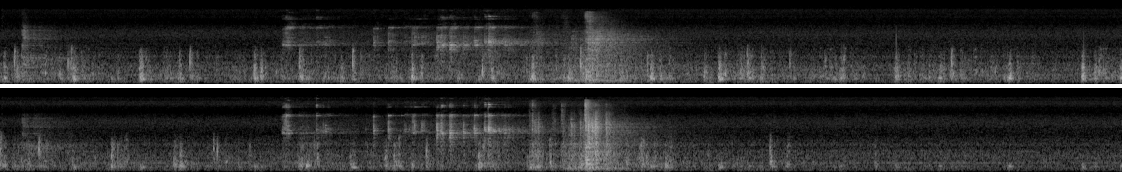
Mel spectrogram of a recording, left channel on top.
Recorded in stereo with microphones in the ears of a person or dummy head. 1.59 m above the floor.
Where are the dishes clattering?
30° right (ahead or behind), 1.5 m.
